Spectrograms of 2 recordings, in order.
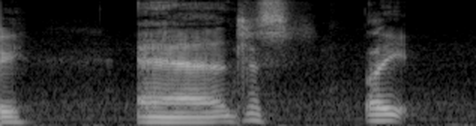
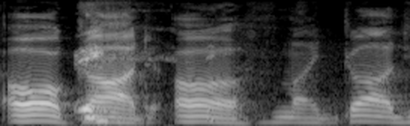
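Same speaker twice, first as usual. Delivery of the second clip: put-on Minnesota accent; 5 semitones lower, slower than usual. Showing how Minnesota talks, overpronounced O accent. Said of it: "like, the overpronounced O".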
